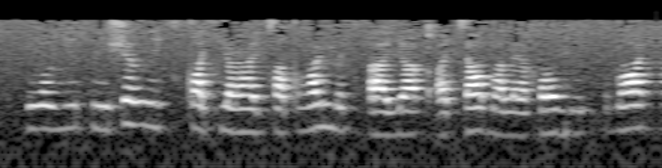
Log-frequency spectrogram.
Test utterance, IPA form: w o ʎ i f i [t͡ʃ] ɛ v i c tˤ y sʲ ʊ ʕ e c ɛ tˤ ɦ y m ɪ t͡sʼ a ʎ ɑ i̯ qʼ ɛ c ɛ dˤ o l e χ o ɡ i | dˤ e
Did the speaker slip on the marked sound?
yes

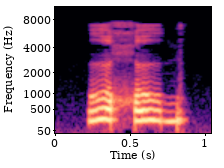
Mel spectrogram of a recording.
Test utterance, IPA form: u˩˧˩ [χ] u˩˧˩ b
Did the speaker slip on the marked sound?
no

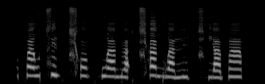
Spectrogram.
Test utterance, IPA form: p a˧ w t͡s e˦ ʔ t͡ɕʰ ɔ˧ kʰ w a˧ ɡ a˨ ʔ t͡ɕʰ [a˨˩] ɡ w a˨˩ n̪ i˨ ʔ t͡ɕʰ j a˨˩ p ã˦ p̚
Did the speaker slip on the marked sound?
yes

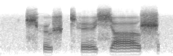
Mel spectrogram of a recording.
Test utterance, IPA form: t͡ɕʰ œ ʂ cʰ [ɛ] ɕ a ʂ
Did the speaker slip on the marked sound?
no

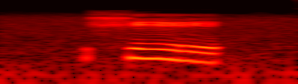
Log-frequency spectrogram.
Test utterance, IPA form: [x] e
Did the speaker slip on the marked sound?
no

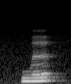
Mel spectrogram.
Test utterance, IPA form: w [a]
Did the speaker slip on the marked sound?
yes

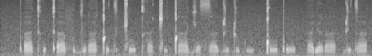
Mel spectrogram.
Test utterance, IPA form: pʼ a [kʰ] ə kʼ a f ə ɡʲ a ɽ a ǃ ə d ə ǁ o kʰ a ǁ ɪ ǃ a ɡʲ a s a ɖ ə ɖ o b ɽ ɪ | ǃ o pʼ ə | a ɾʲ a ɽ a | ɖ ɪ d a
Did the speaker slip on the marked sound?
no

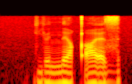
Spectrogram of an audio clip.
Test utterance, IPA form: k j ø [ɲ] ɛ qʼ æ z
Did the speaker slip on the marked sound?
yes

